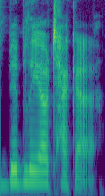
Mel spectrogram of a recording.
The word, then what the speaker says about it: biblioteca: The same word in Spanish is biblioteca. Each syllable in that word gets about the same amount of emphasis.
